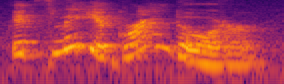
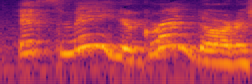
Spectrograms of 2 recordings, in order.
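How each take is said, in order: First: Put-on wolf faking a little girl's voice, higher; mock girlish, trying hard to fool her. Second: Put-on higher cheerful child's voice; a bright little girl at the door. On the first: Wolf at grandmother's door, hamming a girl's voice. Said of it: "to sound like a little girl". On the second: Girl greeting her grandmother, higher childlike voice. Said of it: "she responded". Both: A narrator's reading.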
